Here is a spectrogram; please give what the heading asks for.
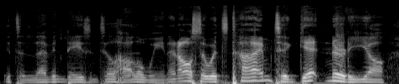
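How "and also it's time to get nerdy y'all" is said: booming catchphrase. Acted. Host says the catchphrase live.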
